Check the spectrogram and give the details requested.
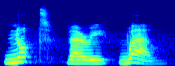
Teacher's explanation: In this sentence, the stress is on not and well.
